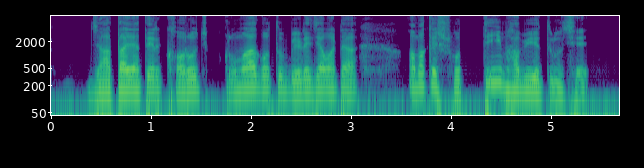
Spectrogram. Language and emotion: Bengali, sad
